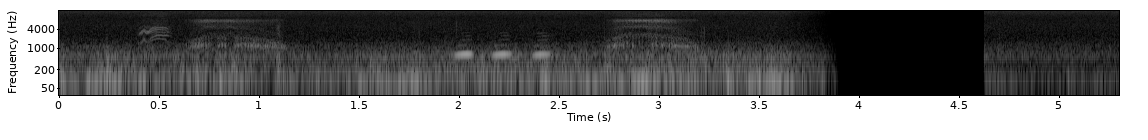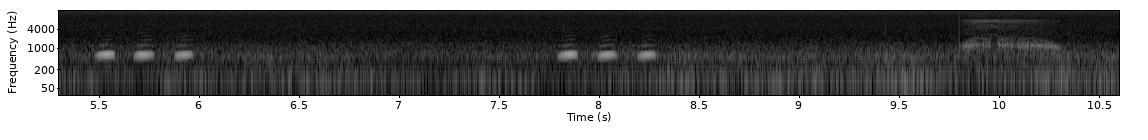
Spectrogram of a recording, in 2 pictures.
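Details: Eurasian hoopoe recorded in the wild, giving three-note series of mellow, low hooting oop-oop-oop calls at steady intervals over a rough, rumbling background, with a brief silent gap and faint distant calls.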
